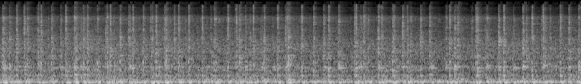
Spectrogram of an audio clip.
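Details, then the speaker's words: First fire-up of a freshly built 409ci small-block Chevy race engine, warming up: deep, steady V8 idle with an even beat, no knocks or misses. Good oil pressure (oil pressure spring shimmed). Normal idle. "all right guys it runs it's got a good old friendship too well it is running uh sounds pretty good got good oil pressure"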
